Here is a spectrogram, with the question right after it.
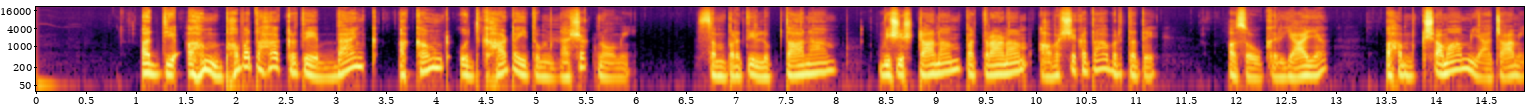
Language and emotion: Sanskrit, sad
